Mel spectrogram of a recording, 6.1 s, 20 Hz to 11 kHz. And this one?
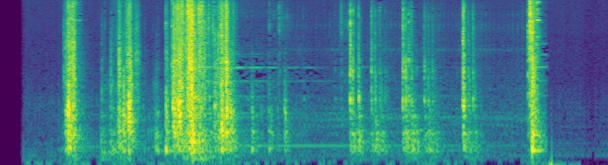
arcade old slot bell pull 1
Recordings of arcade games and atmos from Brighton seafront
